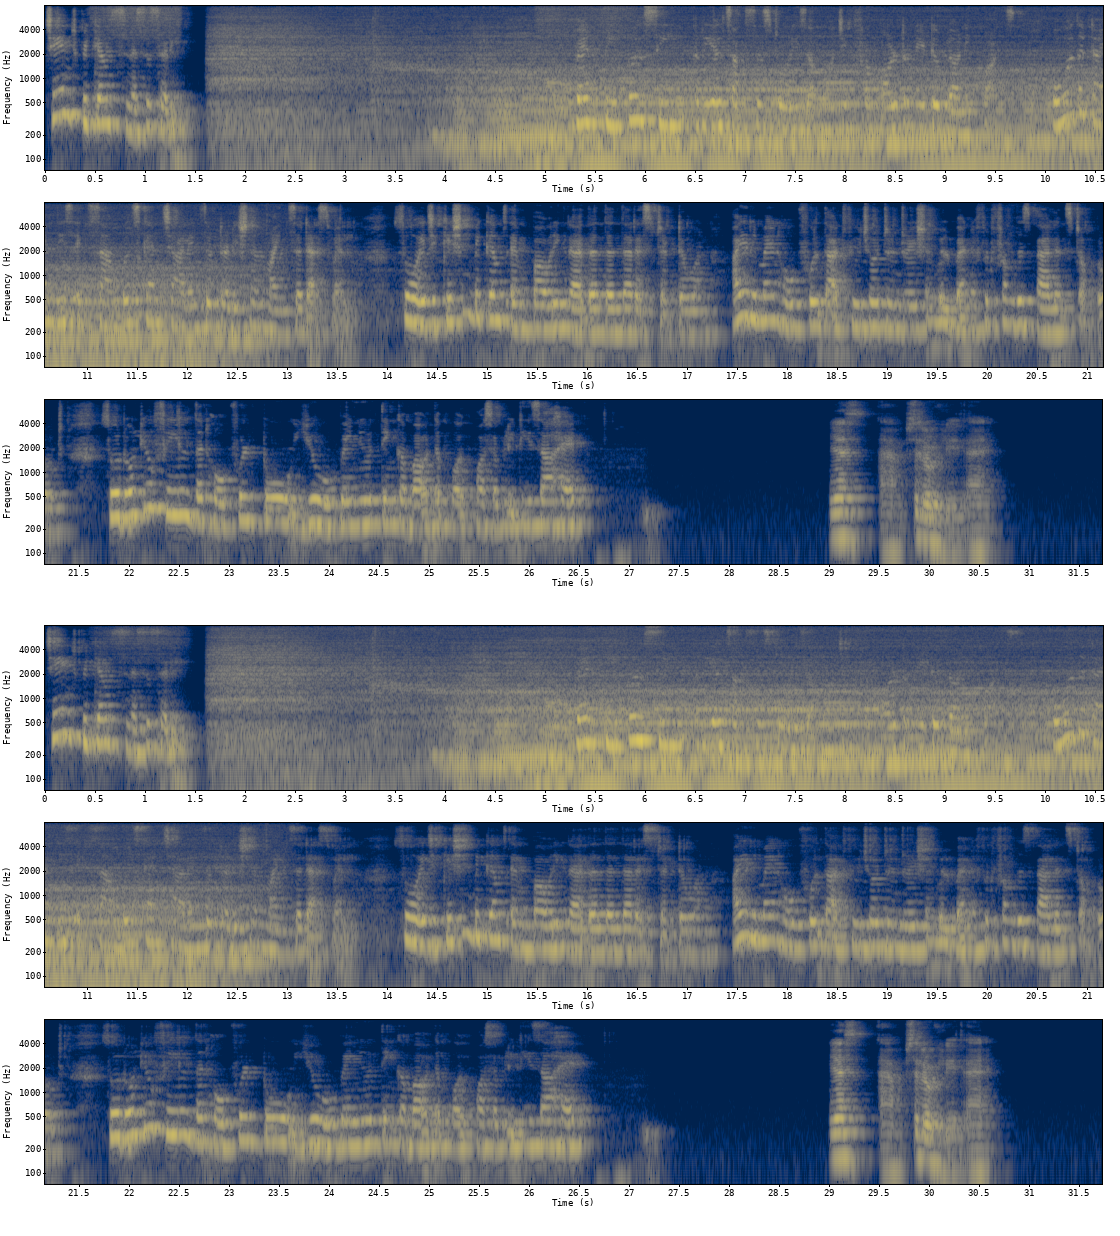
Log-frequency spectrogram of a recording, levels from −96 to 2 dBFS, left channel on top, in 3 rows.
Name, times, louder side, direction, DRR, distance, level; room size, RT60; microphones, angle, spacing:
voice 1, 0.0-1.4 4.9-26.5, left 1 dB, 60° left, -1 dB, 3.1 m, -28 dB
Singing, 1.6-13.0, right 1 dB, 20° right, 2.1 m, -29 dB
voice 2, 29.0-30.5, right 2 dB, 55° right, -3 dB, 7.0 m, -31 dB
16.5 x 14.5 x 2.4 m, 0.39 s
head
